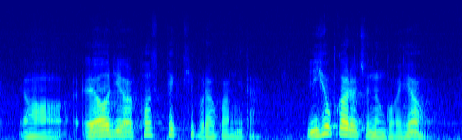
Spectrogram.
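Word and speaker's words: aerial: 1초에 그 다음에 보시면 아리엘 퍼스펙티브라는 값이 나옵니다 이 아리엘 퍼스펙티브가 뭐냐면 어리타게 보이는 효과 어른어른하게 보이는 효과라고 보시면 돼요 말이 좀 이상하네요 어른어른하게 보이다 어디다가 저장을 해놨는데 에어리얼 퍼시픽티브라고 읽으면 좋겠고요 여기 있네요 이런 이미지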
